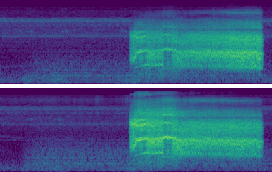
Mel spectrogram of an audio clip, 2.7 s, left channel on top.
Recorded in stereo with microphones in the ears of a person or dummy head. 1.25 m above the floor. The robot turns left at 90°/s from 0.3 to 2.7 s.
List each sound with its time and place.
1.3 s a scream: 90° right; by 2.6 s 150° left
